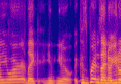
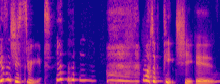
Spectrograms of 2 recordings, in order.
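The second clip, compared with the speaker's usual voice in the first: high, patronizing mock-English colleague; British accent; 8 semitones higher than usual. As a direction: marvel condescendingly in a posh British voice. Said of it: "he did the English accent".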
